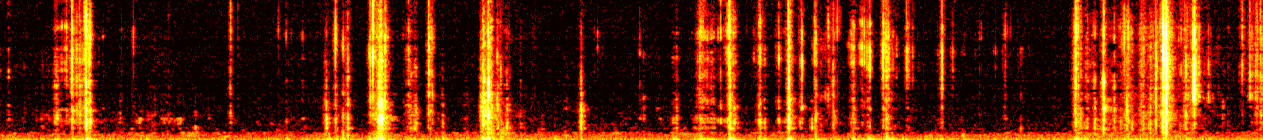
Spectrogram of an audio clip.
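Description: A metal box-cutter blade scrapes thick white shavings off a solid rectangular soap bar with a yellow and navy glitter coating, held in the hand. Short, crisp, gritty scraping crunches come in irregular bursts, bright and high-pitched, separated by quiet pauses.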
